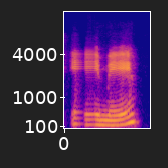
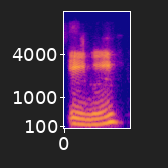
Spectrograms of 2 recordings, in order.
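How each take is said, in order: First: The name is said with a French pronunciation. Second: The name is said with an English pronunciation. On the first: The caller is upset or wants attention. "he calls me Aimé in French" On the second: The caller is relaxed and everything is fine. "when he's just talking to me and it's just fine, it's Amy"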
